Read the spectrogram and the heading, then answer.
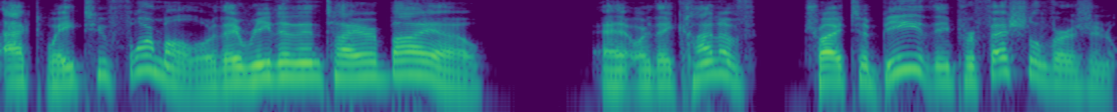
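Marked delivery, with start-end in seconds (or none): none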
